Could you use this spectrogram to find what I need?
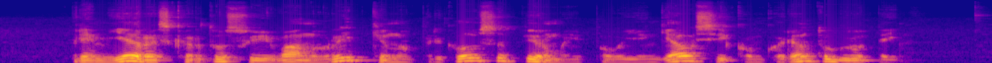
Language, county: Lithuanian, Vilnius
